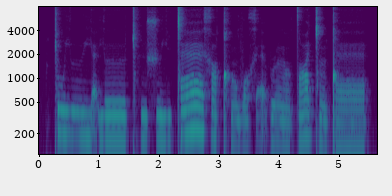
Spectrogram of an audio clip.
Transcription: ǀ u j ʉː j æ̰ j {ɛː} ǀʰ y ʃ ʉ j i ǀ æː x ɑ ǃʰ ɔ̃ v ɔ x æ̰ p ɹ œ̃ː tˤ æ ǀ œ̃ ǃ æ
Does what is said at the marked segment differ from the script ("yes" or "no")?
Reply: yes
